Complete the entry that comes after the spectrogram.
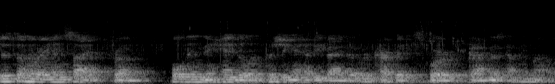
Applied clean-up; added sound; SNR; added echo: neural separator model SepFormer DNS4.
